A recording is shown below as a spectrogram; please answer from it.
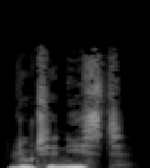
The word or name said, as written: lutenist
